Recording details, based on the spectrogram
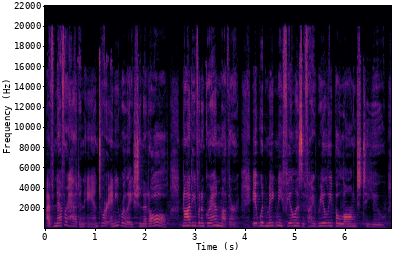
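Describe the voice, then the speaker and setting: Woman doing excitable little orphan girl for an audiobook, high voice, gushy n earnest, super dramatic, talks loads. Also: a little fast, faint music behind, natural voice. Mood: wistful, hopeful. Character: imploring, excitable, talkative dreamy orphan girl. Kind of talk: audiobook character acting.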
